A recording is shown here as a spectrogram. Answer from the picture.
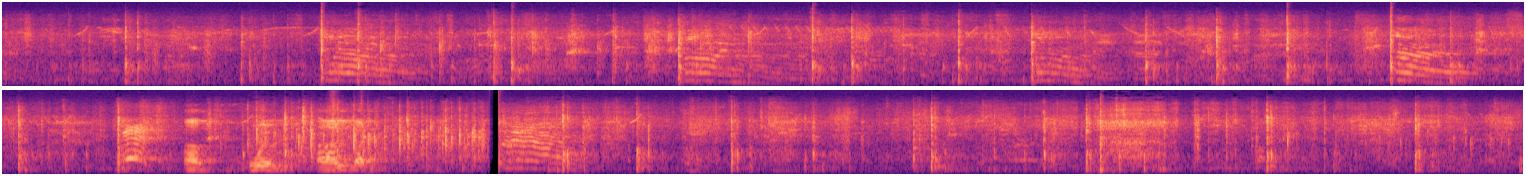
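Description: Clay-court tennis rally: the ball is struck every two to three seconds, and each hit comes with a player's short grunt that falls in pitch. A burst of shouting and voices follows around the middle as the point is won.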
